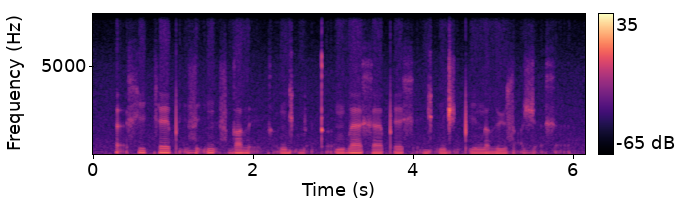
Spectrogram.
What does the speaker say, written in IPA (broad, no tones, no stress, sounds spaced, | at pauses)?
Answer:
ɛ̰ x i kʰ e pʼ ḭ z ḭ m ḭ s ɡ ɐ ð ḛ kʰ ə̰ ŋ ɡ ḭ b ɛ̰ kʼ ə̰ m b ɛ x ɛ pʼ e x ḛ ɡ ḭ n d͡ʒ ḭ pʼ i n ə ð y z a̰ ʒ ɛ̰ x ɛ̰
